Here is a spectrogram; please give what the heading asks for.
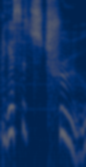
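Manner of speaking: soft, slow resigned voice; quiet concession. Acted. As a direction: concede it softly.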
